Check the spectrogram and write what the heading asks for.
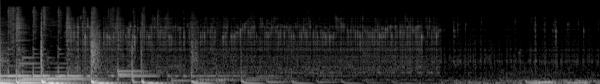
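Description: Background music with a steady beat fading out over the first two or three seconds, then a faint steady hiss of used engine oil streaming from a lawn mower's drain-plug hole into a drain pan, which stops suddenly about four and a half seconds in.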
